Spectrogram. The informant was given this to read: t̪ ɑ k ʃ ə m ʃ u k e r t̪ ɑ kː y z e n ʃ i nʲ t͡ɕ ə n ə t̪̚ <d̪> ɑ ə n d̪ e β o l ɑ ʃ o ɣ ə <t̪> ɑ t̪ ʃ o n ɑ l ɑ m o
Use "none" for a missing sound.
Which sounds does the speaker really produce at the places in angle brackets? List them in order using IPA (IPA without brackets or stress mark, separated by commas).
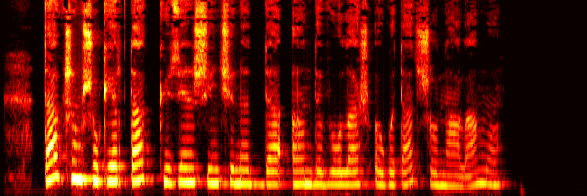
d̪, t̪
